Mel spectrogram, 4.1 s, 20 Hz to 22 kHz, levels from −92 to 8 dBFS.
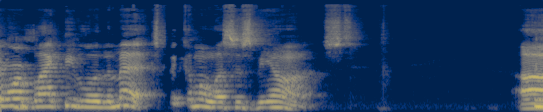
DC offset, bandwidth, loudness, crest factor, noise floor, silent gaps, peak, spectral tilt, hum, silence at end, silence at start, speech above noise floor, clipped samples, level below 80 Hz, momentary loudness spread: under 0.1%; 18 kHz; -24 LUFS; 20 dB; -80 dBFS; none; -2 dBFS; -4 dB/octave; none; 0 s; 0 s; 56 dB; under 0.1%; -78 dBFS; 10 LU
